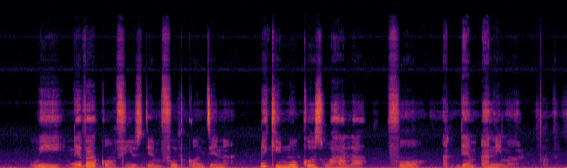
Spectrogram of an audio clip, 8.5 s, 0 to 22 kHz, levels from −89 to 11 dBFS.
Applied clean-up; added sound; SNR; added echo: none; Wind; 12 dB; none.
